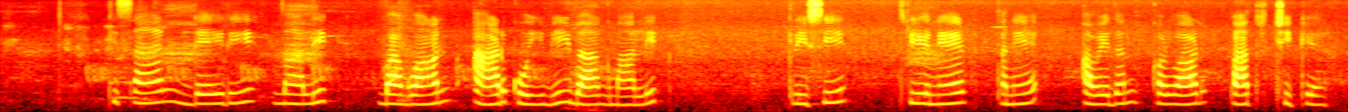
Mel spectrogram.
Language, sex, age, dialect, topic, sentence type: Magahi, female, 25-30, Northeastern/Surjapuri, agriculture, statement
